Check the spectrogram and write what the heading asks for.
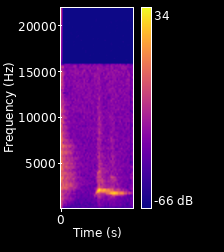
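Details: Brief, sudden high whistle breaking into quiet speech pauses from an adult woman, a whistling vocal tic of a Tourette-type tic disorder, on a very ticky day she links to cold weather.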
